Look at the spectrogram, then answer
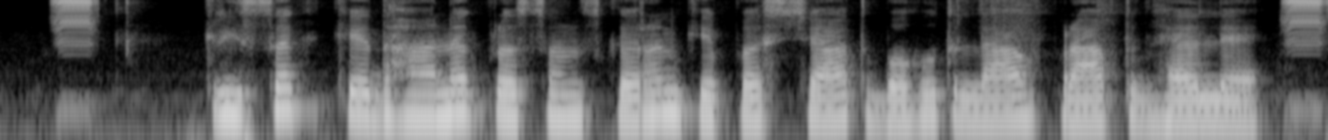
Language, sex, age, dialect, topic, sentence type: Maithili, female, 18-24, Southern/Standard, agriculture, statement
